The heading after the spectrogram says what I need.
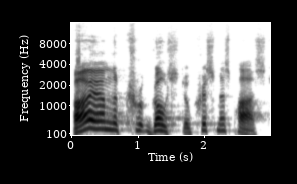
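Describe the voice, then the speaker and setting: A man playing a gentle, commanding ageless spirit, calm and solemn, in a dramatic stage reading. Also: high voice, slow, pitched above the performer's own voice, full character voice. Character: gentle, commanding spirit, childlike yet ancient. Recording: long reverberant hall echo.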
